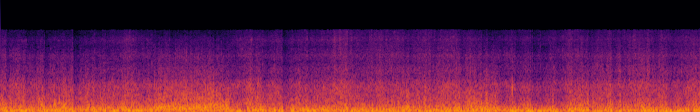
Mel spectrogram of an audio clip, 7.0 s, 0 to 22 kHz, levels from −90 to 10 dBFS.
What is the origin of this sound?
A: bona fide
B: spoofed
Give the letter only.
B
